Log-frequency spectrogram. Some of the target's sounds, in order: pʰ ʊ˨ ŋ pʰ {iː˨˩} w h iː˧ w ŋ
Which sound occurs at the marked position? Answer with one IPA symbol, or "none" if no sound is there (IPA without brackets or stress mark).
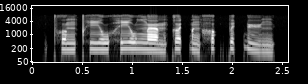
iː˨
